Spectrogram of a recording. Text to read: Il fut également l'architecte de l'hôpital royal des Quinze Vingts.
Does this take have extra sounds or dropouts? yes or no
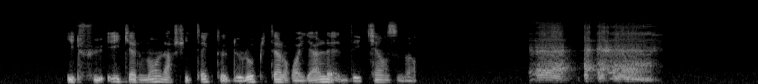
yes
